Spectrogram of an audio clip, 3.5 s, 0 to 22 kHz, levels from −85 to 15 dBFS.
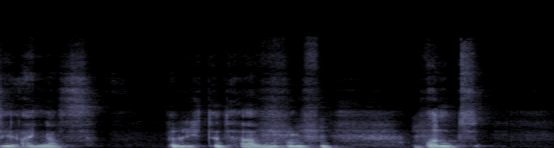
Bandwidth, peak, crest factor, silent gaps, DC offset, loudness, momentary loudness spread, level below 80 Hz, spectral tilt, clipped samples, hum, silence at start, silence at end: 16 kHz; -10 dBFS; 18 dB; none; under 0.1%; -28 LUFS; 17 LU; -82 dBFS; -6.5 dB/octave; under 0.1%; none; 0 s; 0.5 s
